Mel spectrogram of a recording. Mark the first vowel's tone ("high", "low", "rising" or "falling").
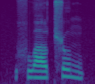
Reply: rising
